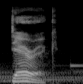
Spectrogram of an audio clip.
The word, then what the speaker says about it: Derek: down first Derek Derek Derek sounds like Derek rhyming with Eric easy right now the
